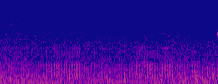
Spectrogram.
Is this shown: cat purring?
yes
